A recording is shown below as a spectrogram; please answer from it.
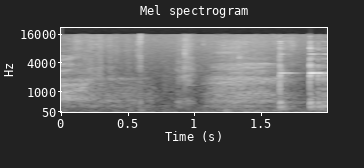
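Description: Quiet handling of art tools, then a short, light clink with a brief ring near the end as a paintbrush is set down on a hard surface.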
